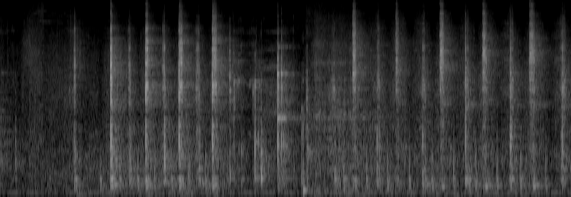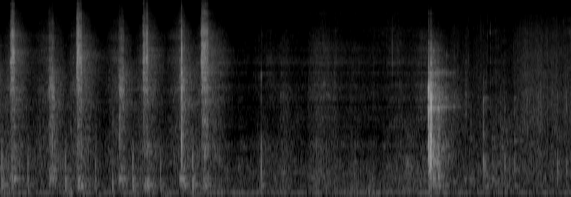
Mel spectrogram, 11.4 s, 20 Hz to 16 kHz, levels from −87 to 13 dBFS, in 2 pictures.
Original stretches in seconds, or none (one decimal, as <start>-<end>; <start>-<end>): 0.0-7.9; 10.2-11.4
